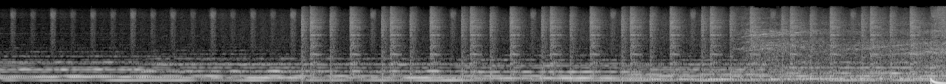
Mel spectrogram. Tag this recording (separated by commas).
Music, Speech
